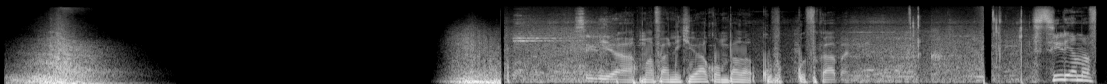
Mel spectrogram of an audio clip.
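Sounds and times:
deep whoosh: 0.1s - 1.5s, 4.4s - 5.1s.

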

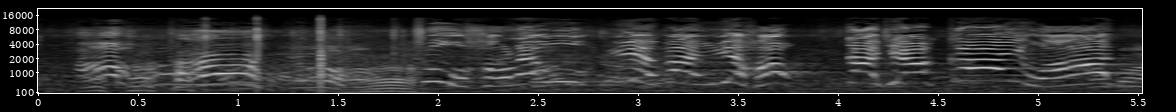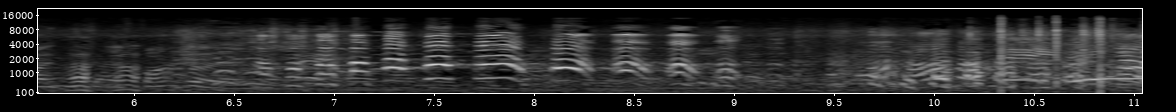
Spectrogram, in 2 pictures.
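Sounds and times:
boy vocalizing: 7.2s - 9.2s.

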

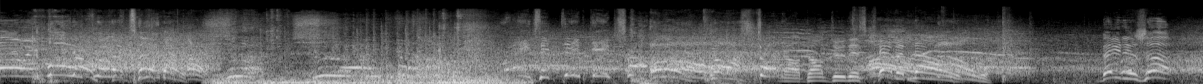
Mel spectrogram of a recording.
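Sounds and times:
loud low rumble with crashing: 2.0s - 5.4s.

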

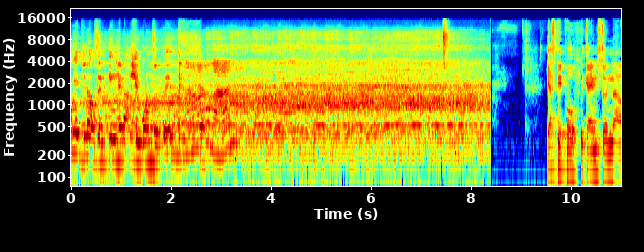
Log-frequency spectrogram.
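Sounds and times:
music: 0.0s - 8.4s.

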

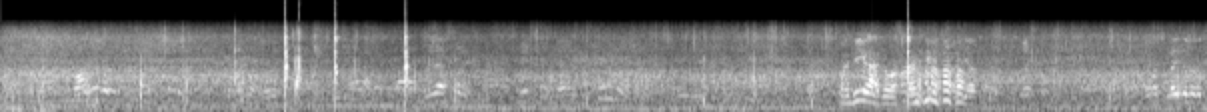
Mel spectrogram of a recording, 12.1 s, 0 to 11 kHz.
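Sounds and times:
distant voices: 0.0s - 12.0s.

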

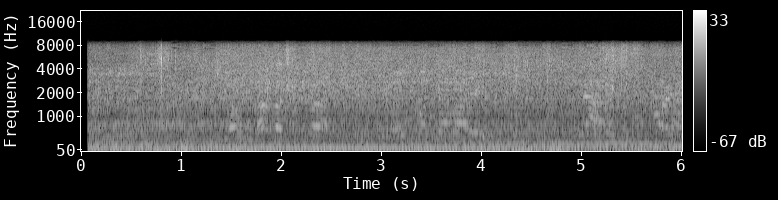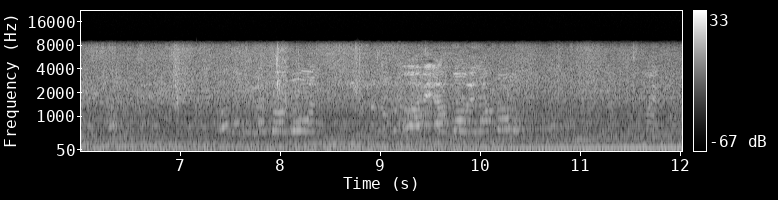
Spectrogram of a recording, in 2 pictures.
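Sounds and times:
heavy diesel engine idling: 0.1s - 12.0s.

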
